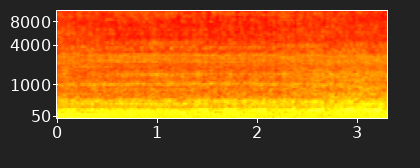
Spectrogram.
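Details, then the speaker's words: 1966 Jaguar S-Type, cold start, on choke after a little throttle: even, steady cold idle with soft choke-enrichment hiss, no misses; normal, good oil pressure, charging. "just gave it a little bit of throttle right there and it's on choke I mean this was quite cold"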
